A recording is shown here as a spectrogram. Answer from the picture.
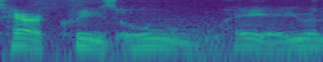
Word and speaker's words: Heracles: I mean, your pronunciation is completely wrong cuz it's Heracles.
